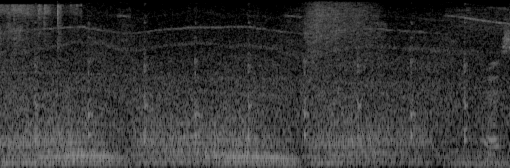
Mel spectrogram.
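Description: Heavy truck engine in American Truck Simulator, loud and steady with a throaty rumbling drone, dipping briefly midway before the low growl resumes, with no voices.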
